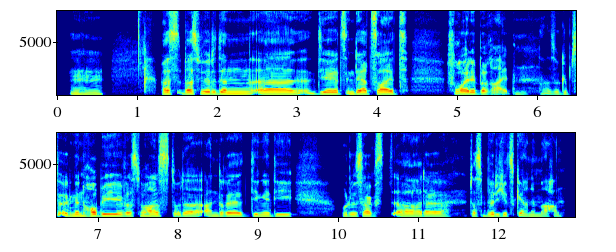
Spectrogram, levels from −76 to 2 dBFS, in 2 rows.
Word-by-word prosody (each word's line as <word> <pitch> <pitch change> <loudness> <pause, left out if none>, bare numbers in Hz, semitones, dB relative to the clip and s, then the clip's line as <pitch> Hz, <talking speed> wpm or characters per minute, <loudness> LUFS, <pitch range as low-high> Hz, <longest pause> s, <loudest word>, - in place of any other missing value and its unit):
Mhm. 145 -1 -8 0.7
Was 155 +1 +3
was 170 +1 +4
würde 175 -2 +2
denn, 165 0 +1
äh, 150 +4 +1
dir 155 -3 +1
jetzt 155 0 +1
in 170 - -6
der 150 0 +5
Zeit 145 -2 +3 0.5
Freude 145 0 +3
bereiten? 140 -2 -4
Also, 170 -1 -12
gibt's 145 -1 -5
da - - -2
irgend'nen 155 0 -2
Hobby, 160 -2 +5
was 150 - +1
du 155 -1 -4
hast, 155 +2 +1
oder 140 -3 -2
andere 145 -2 0
Dinge, 145 +1 -6
die 140 -1 -6 0.6
wo 150 - -8
du 140 0 -5
sagst: 140 0 -1
„Ah, 135 -1 -1
da 130 -1 -3 0.2
das 150 - -2
würde 145 -1 -1
ich 140 - -5
jetzt 140 +6 -3
gerne 155 -10 -4
machen.“ 130 0 -7
150 Hz, 165 wpm, -24 LUFS, 140-160 Hz, 0.7 s, der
